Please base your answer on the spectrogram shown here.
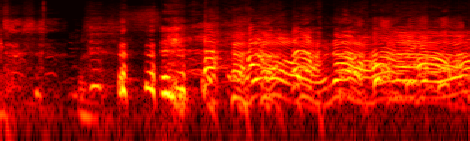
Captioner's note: everyone laughs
